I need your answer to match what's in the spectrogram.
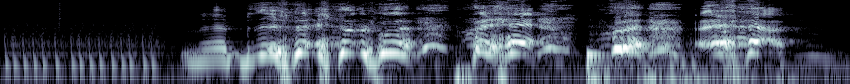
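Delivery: big high burst of laughter; loud laughing fit. Real, not acted. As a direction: crack up out loud.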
